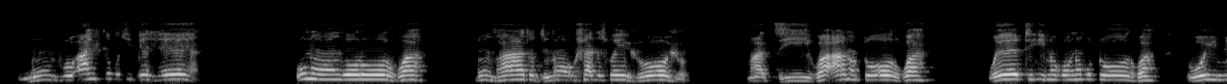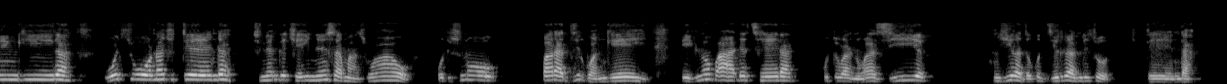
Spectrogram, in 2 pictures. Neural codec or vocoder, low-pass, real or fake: codec, 16 kHz, 8 kbps, FunCodec, trained on Chinese and English, 25 frames a second; 7.2 kHz; fake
